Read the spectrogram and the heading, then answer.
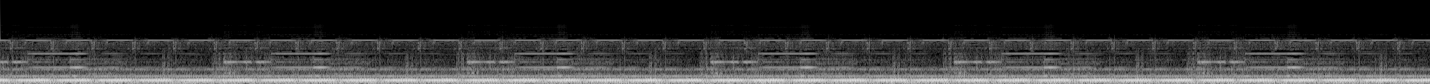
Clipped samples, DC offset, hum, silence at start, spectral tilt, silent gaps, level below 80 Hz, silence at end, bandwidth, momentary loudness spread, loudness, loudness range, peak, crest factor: under 0.1%; under 0.1%; none; 0 s; -10 dB/octave; none; -30 dBFS; 0 s; 3.3 kHz; 0 LU; -14 LUFS; 0 LU; -2 dBFS; 10 dB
